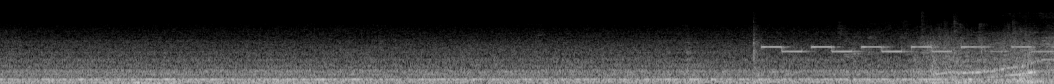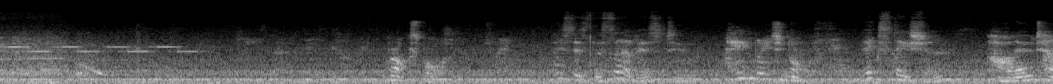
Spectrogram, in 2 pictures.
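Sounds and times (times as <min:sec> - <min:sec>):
train equipment humming: 0:00.0 - 0:21.0
two-tone door warning beeps: 0:07.6 - 0:12.7
rising whine: 0:07.6 - 0:12.8.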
